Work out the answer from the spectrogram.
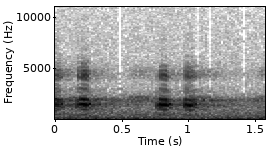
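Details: Bald eagle at the nest of a mated pair in Big Bear Valley, caught by a live nest camera on 22 May 2024 at 22:17; four short, clear notes in two quick pairs above a steady low rumbling background.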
